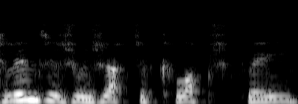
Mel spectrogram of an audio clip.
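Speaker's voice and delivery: ordinary delivery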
